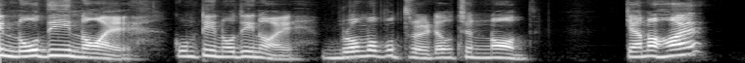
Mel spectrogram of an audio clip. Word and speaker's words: ব্রহ্মপুত্র: ব্রহ্মপুত্র। এটা হচ্ছে নদ। কেন হয়? লাস্টে উচ্চারণ হচ্ছে ব্রহ্মপুত্র অ। আর অ লাস্টে অ উচ্চারণ হলে ওটা নদ হবে। ঠিক আছে?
